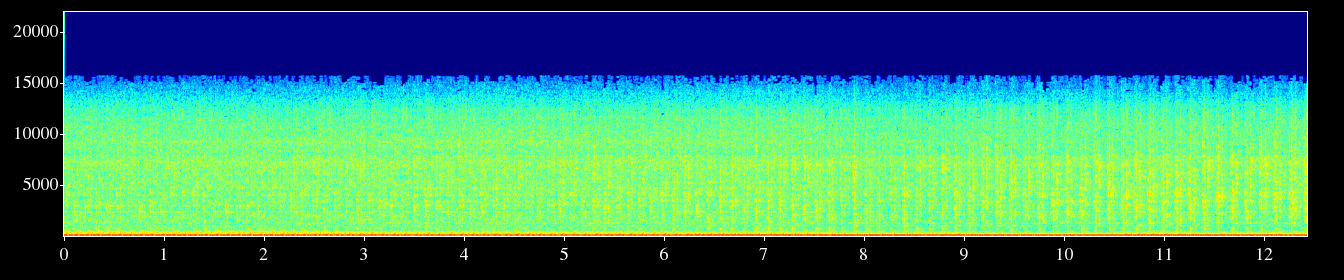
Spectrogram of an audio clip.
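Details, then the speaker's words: Lexus 1UZFE V8 barn find, first start after standing 6 years, running before going into a Jeep KJ, with ATF in the cylinders causing smoke; deep, even idle with steady firing pulses, no knocks or misses. Normal idle. "so we've got this v8 running and in the next video we will be putting it back into this jeep"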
